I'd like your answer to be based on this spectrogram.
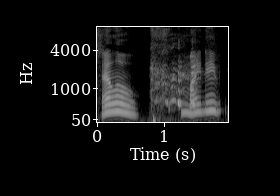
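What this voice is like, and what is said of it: Robotic synthesized voice. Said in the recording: “Stephen Hawking impression... The robot voice... the robo voice... You just breathe in and talk at the same time.”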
